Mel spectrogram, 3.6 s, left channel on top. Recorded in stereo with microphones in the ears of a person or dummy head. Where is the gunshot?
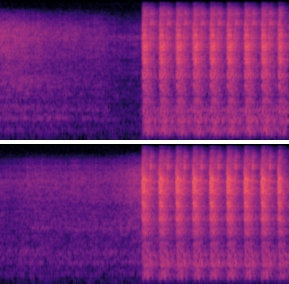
35° right (ahead or behind), 0.8 m.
